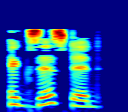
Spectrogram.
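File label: "existed", British English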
